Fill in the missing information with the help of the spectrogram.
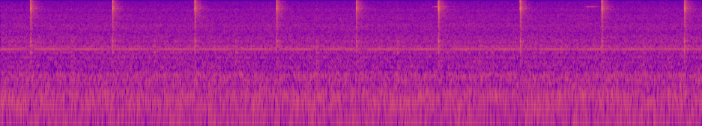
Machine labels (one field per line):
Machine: valve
